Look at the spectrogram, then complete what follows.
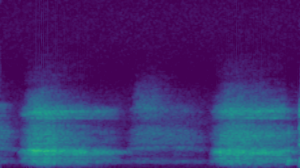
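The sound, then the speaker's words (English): A voice imitates the breathing of a mechanical respirator mask like Darth Vader's, making three raspy, hissing breaths, a long drawn inhale-exhale pattern with brief pauses between, no talking. “clang, just like Vader, and he has a breathing mask, mm-hmm. and he, it makes the exact same noise that”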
